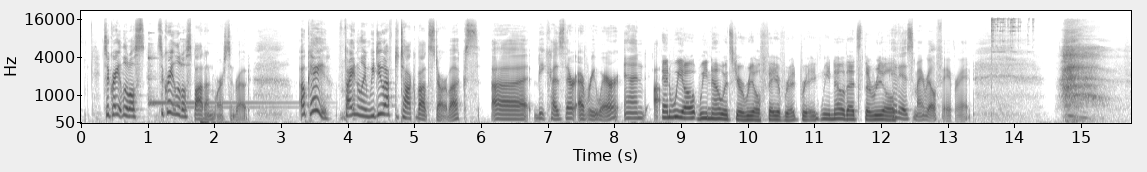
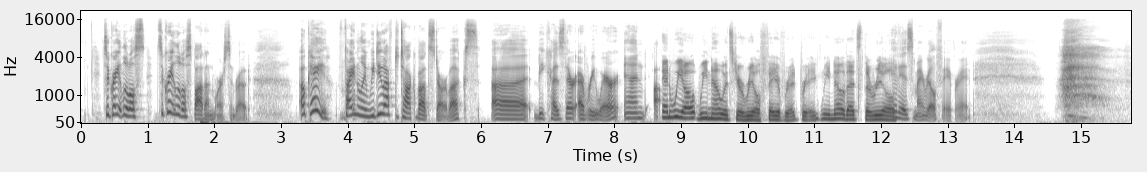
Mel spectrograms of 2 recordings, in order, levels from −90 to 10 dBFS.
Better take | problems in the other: second | doorbell; faint; from 1 to 3 s; peak 15 dB below the speech // jangling keys; faint; at 14 s; peak 15 dB below the speech

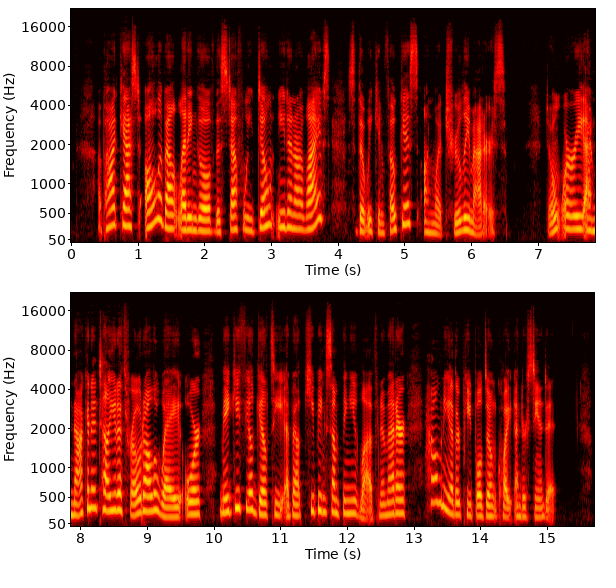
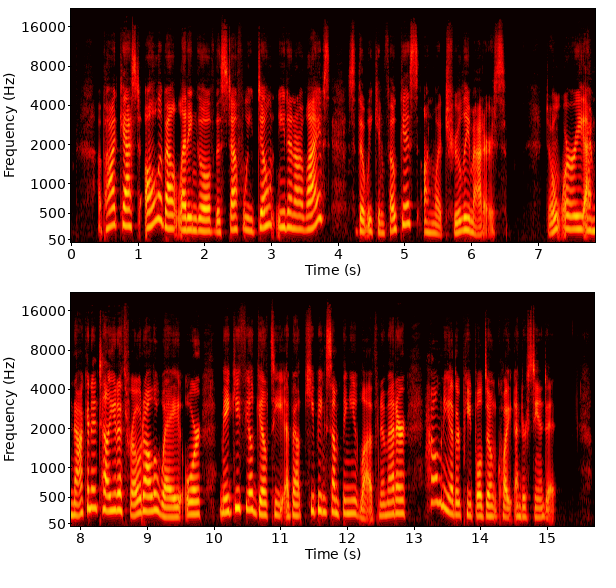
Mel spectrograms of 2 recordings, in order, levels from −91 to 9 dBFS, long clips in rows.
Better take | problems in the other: neither | none

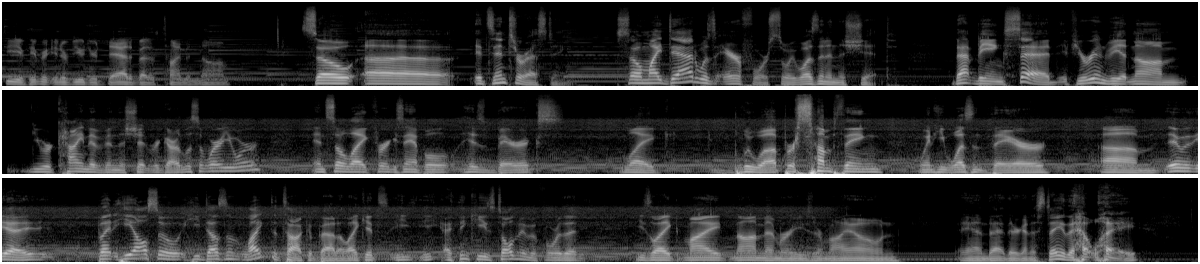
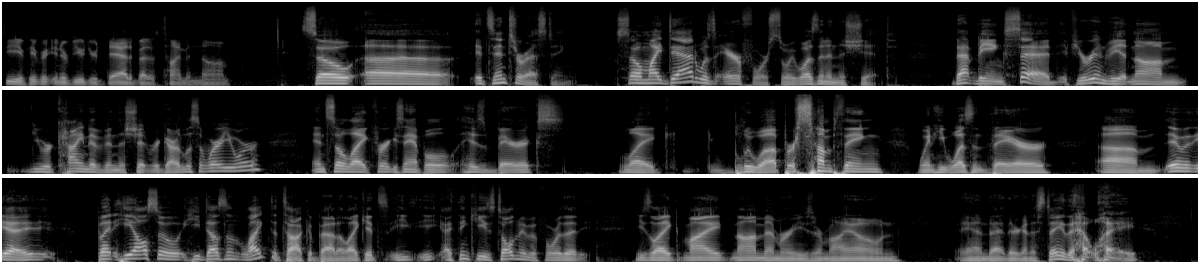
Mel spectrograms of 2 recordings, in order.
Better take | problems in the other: second | background music; noticeable; throughout; 15 dB below the speech

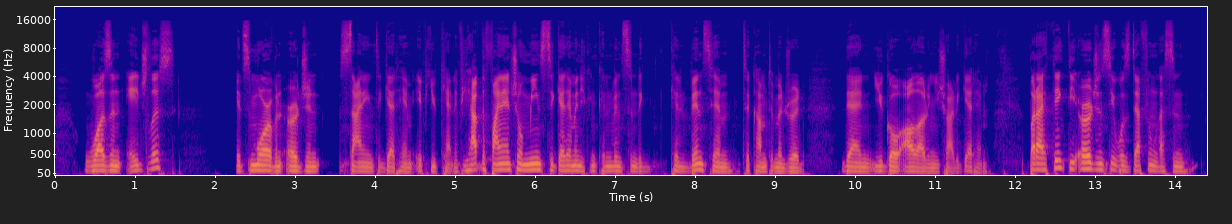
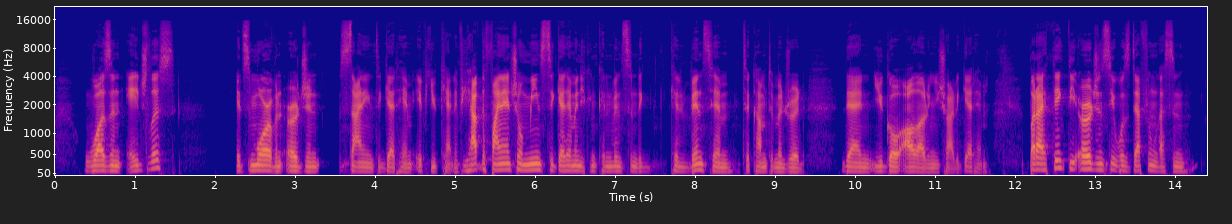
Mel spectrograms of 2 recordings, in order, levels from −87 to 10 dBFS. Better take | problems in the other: first | thin; very slightly; fading below 650 Hz

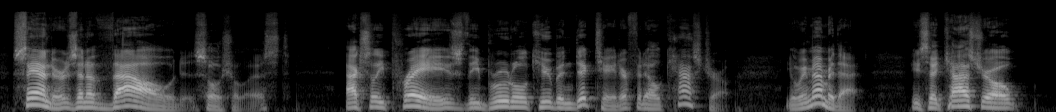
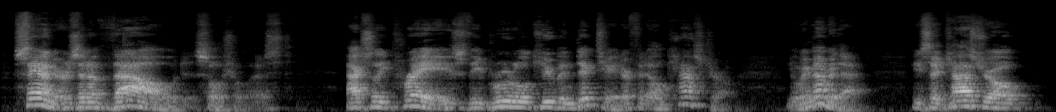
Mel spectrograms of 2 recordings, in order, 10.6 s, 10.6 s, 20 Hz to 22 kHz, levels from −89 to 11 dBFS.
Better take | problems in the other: first | off-mic speech; far // room echo; slight; dies away in 0.3 s

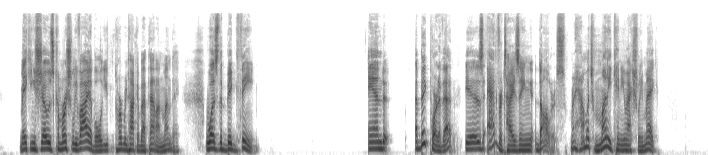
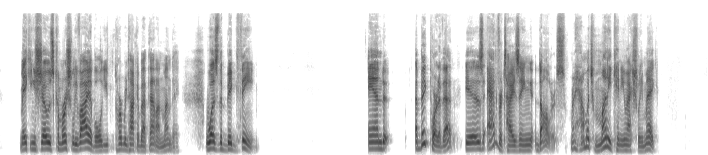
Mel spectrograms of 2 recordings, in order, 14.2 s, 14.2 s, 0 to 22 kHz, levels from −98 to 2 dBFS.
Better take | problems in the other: first | thin; somewhat; fading below 300 Hz

